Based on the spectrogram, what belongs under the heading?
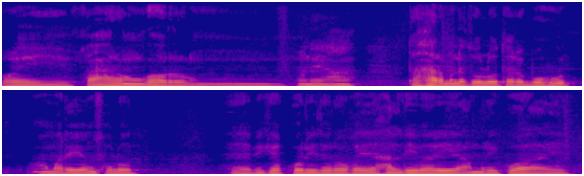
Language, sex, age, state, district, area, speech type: Assamese, male, 30-45, Assam, Barpeta, rural, spontaneous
